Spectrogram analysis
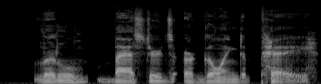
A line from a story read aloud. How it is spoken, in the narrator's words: Zeke muttered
